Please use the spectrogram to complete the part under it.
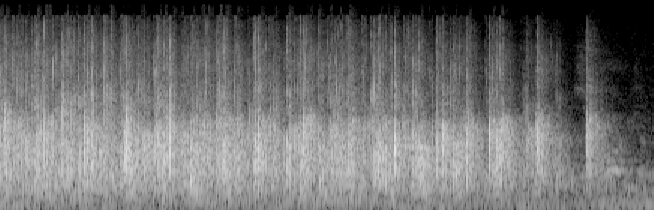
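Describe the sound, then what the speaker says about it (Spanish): A church congregation breaks into loud, sustained applause during a Spanish-language sermon, the clapping dense and steady for several seconds before thinning out into a few scattered claps. "Den un fuerte aplauso al Rey de Reyes."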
